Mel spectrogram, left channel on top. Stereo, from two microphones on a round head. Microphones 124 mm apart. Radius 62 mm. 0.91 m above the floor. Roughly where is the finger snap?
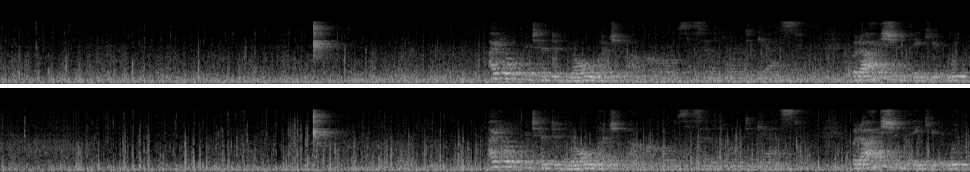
Right.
